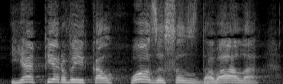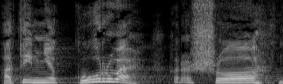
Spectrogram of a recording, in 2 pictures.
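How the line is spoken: Shouting. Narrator (Russian): закричала теща

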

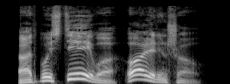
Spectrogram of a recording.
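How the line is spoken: Very calm shout. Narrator (Russian): очень спокойно крикнул шериф Чалфант

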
